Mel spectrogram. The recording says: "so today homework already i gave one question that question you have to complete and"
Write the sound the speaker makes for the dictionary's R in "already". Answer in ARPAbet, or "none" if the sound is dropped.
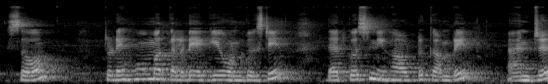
none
